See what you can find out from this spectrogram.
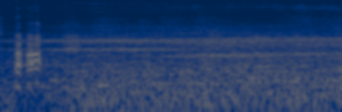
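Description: A metro train rumbles steadily through a station, with a sustained high whine of motors and wheels over the low roar, after a couple of brief clanks at the start. No one speaks.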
